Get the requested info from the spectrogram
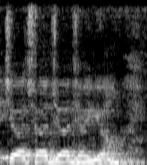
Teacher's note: ये हमारे तालू से उच्चारण होते हैं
